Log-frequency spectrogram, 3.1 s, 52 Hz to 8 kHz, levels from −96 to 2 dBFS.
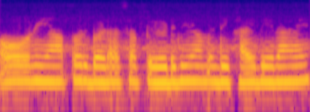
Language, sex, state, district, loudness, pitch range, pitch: Hindi, female, Chhattisgarh, Rajnandgaon, -14 LUFS, 200-210 Hz, 205 Hz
